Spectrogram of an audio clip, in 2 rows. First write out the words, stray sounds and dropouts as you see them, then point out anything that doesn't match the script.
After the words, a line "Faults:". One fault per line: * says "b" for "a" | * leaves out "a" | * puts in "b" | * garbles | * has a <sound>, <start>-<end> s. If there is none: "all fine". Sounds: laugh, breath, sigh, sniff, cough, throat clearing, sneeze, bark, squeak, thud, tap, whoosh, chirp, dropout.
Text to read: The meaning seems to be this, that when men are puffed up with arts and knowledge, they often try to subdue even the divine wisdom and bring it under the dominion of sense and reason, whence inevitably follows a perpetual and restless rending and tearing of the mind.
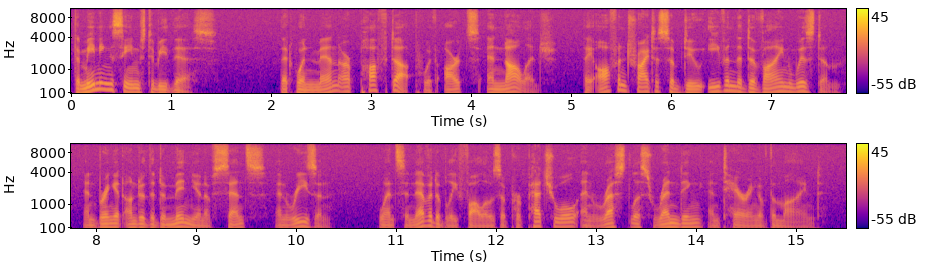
The meaning seems to be this, that when men are puffed up with arts and knowledge, they often try to subdue even the divine wisdom and bring it under the dominion of sense and reason, whence inevitably follows a perpetual and restless rending and tearing of the mind.
Faults:
all fine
